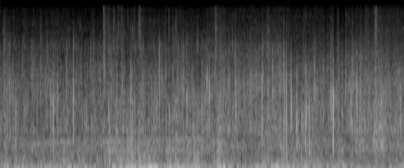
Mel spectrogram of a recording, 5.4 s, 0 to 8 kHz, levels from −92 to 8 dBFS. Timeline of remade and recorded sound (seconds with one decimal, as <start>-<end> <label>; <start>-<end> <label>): 0.0-2.7 recorded; 2.7-5.4 remade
